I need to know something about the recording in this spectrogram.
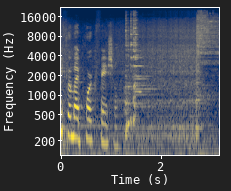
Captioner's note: drum rolls; metal lid clanking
